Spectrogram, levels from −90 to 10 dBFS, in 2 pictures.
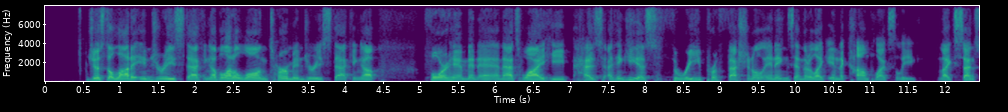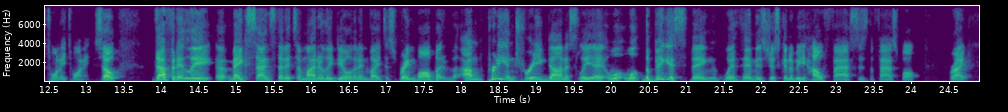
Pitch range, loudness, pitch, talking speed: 125-150 Hz, -24 LUFS, 135 Hz, 190 wpm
